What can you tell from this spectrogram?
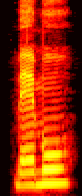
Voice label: "Memo", Korean

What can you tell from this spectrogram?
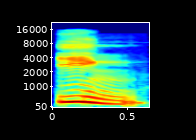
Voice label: "Ing", Korean

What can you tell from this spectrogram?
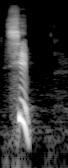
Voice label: "sip", Korean

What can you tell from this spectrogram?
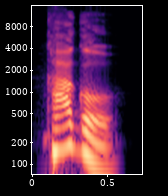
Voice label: "Gagu", Korean

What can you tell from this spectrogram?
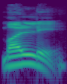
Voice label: "Meolli", Korean

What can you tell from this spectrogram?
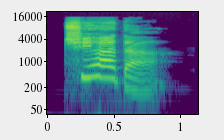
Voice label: "chwuihada", Korean

